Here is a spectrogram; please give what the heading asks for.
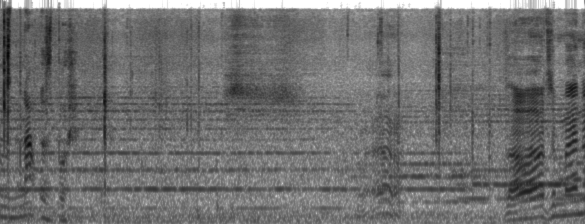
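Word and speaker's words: Knappertsbusch: Vienna Philharmonic, conducted by the name Knappersbush. Well, thou art a man of taste. Keep it up. Incidentally, we pronounce it Knappersbush.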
